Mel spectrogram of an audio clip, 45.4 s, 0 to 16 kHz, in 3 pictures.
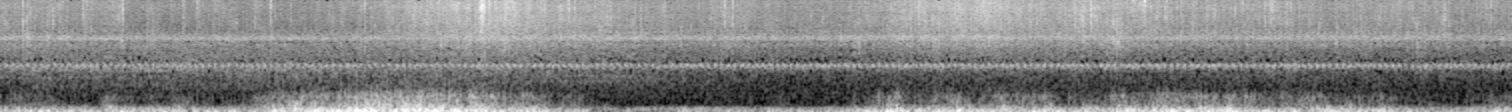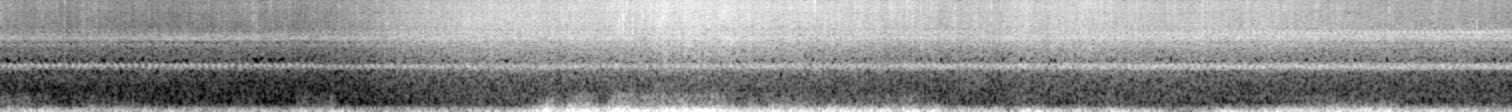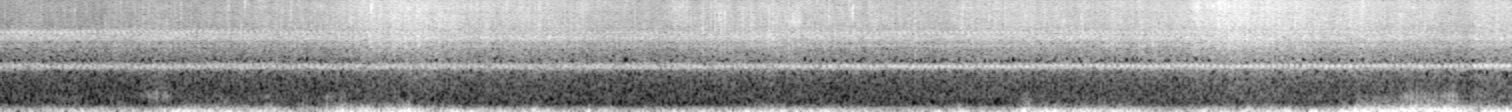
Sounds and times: Brisk winds from the north 0:00.0 - 0:45.3
insects 0:00.0 - 0:45.3

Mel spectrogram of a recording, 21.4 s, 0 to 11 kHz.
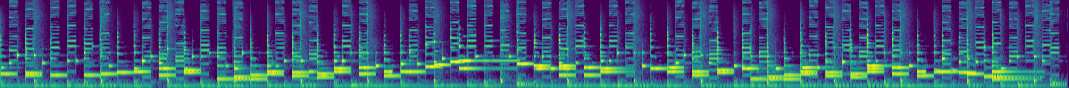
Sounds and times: Arcade Game Loop 0:00.0 - 0:21.3

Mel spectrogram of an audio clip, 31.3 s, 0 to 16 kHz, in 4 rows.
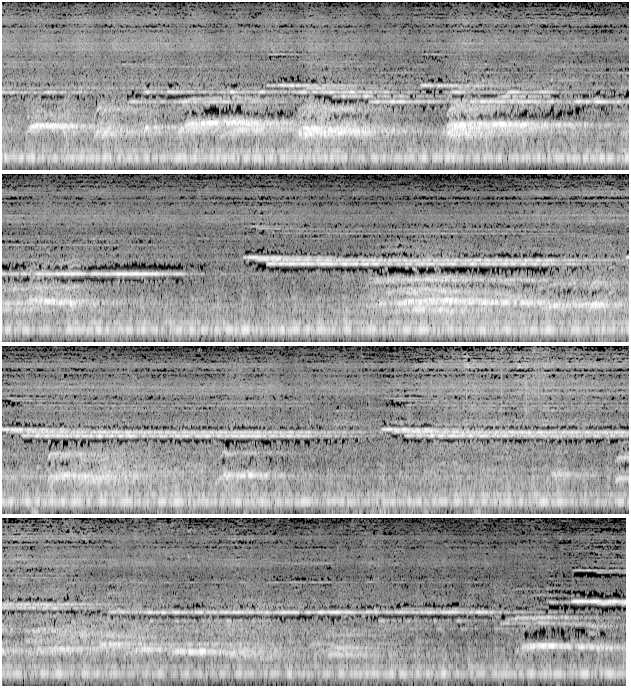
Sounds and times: Crowd 0:00.0 - 0:31.3
chanting 0:00.0 - 0:31.3
flute playing 0:00.0 - 0:31.3
yelling / whooping 0:00.2 - 0:04.9
yelling / whooping 0:12.4 - 0:19.4
yelling / whooping 0:22.4 - 0:28.4
yelling / whooping 0:29.9 - 0:31.3

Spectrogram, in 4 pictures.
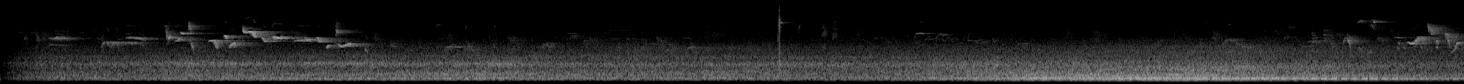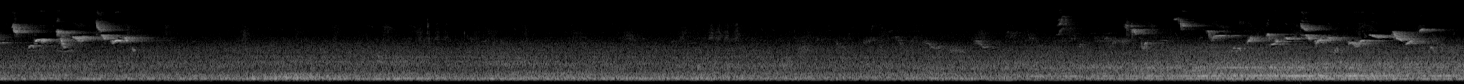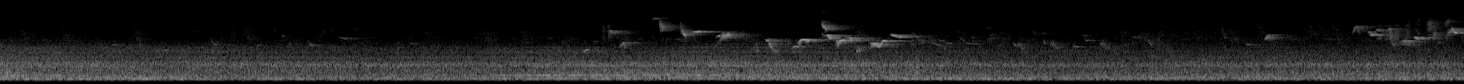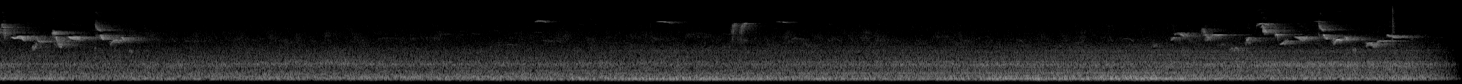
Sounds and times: song of a Garden Warbler 0:00.0 - 0:58.5
other birds in the background 0:55.1 - 0:58.4

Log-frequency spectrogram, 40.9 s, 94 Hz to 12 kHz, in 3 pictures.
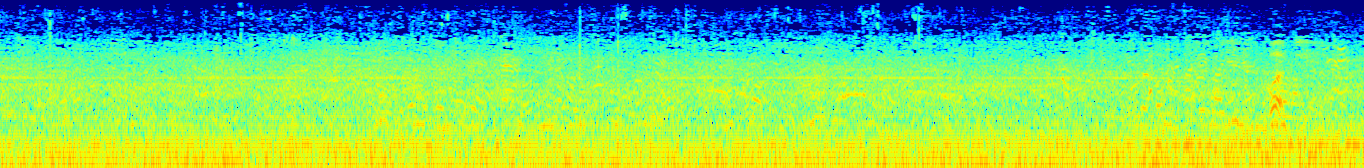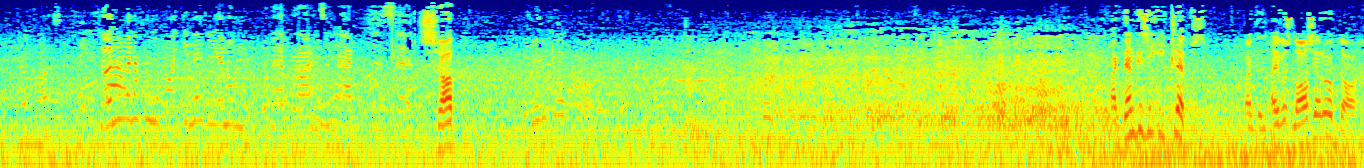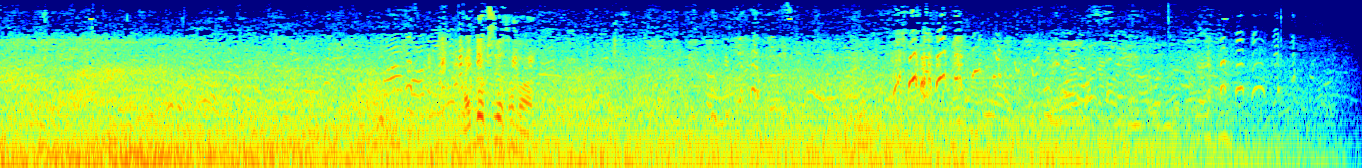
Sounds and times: jet 0:00.0 - 0:40.9

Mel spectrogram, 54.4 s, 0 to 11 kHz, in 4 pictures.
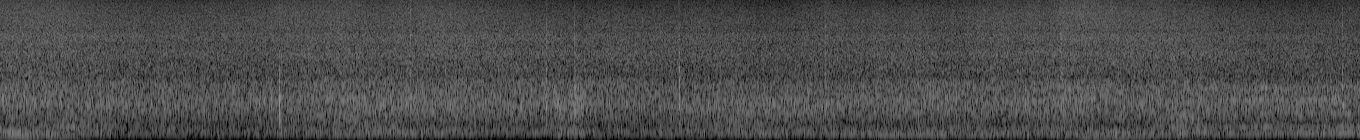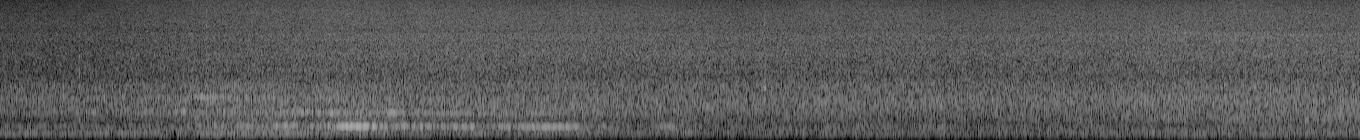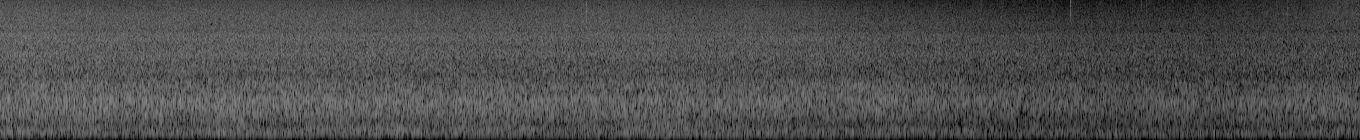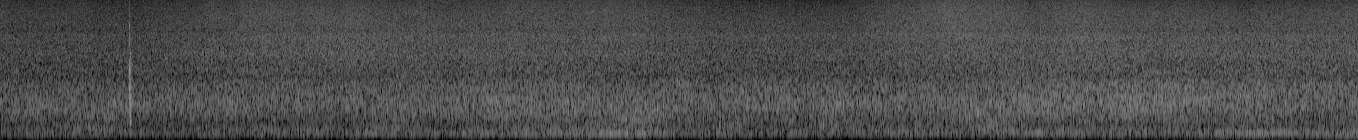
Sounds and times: traffic to come and go 0:00.0 - 0:01.2
Rain 0:00.0 - 0:54.3
traffic to come and go 0:09.8 - 0:23.2

